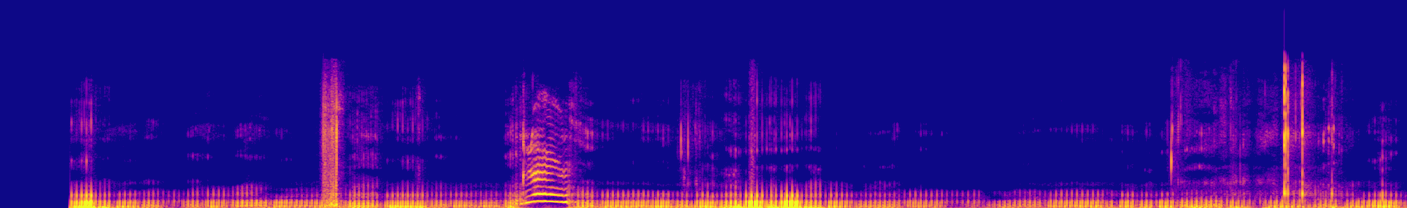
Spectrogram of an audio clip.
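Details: A Maine Coon cat eats sausage close-up, with wet chewing and sharp crunchy clicks over a continuous low, purr-like rumble; a single short rising-and-falling trill breaks in partway through.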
